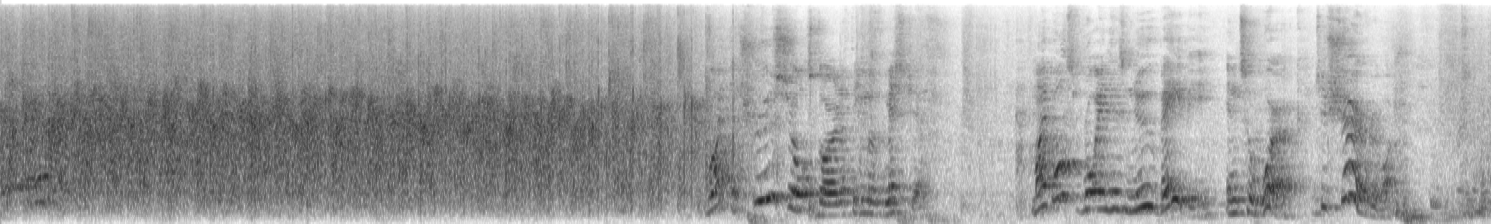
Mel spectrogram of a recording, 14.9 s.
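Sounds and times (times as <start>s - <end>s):
audience applause: 0.0s - 7.2s
speech: 8.0s - 9.4s, 10.3s - 14.9s.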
